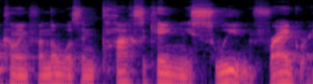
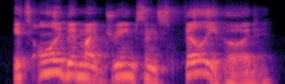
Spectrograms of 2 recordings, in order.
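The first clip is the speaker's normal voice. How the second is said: Rainbow Dash voice; 9 semitones higher, 7 dB louder than usual. A narrator's reading. Rainbow Dash proudly tells the narrator her plan, high and loud. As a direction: announce it with swagger.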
